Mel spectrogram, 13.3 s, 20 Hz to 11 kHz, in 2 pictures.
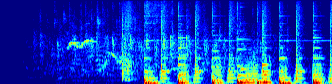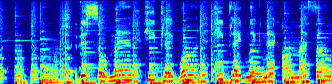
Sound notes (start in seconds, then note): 0.4 applause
